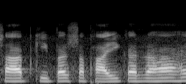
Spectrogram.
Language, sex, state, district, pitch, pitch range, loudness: Hindi, male, Uttar Pradesh, Lucknow, 145 Hz, 145-150 Hz, -16 LUFS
